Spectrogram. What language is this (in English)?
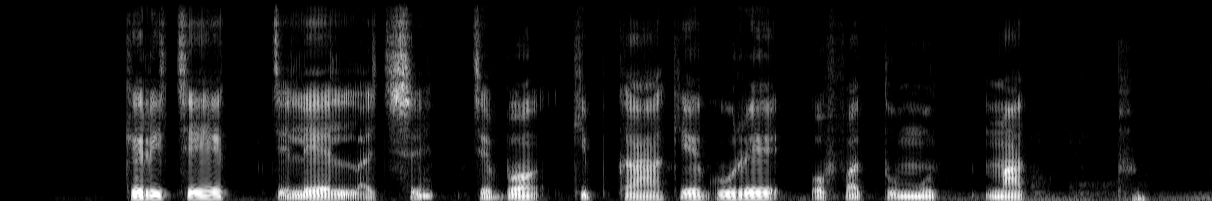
Kalenjin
